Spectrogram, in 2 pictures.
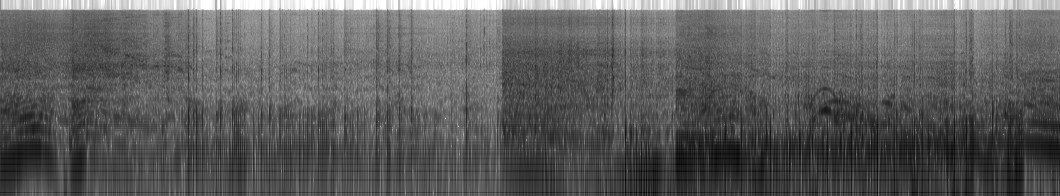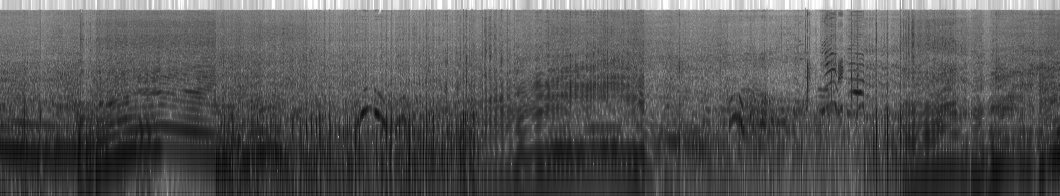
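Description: Trials motorcycle engine revved in repeated short bursts, each one rising and then falling in pitch, with idling between.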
